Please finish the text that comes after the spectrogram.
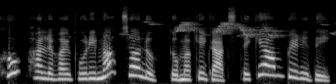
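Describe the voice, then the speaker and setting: An eager, helpful village girl from a fairy-tale cartoon, acted by a woman. Her voice is very high and youthful, and she talks in a brisk, reassuring way. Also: very animated.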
